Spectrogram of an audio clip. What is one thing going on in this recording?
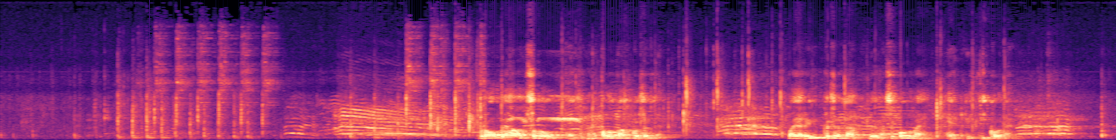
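Hands clap in quick bursts.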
